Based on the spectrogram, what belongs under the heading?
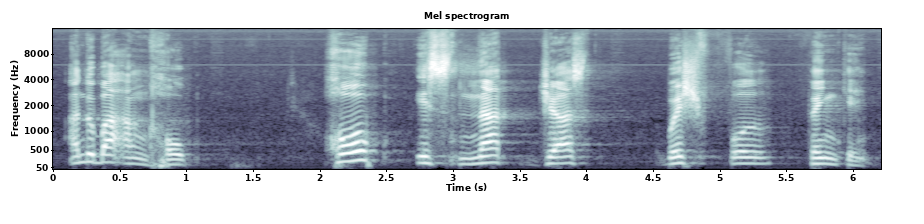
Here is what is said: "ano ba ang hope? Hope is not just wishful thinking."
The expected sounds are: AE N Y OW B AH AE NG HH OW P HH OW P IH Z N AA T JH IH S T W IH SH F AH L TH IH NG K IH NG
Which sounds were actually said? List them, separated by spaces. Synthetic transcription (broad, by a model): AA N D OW B AH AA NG HH OW P HH OW P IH S N AA T JH IH S T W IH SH F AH L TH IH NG K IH NG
